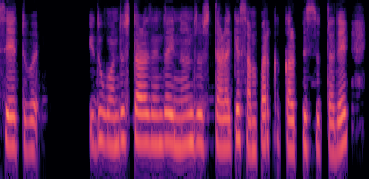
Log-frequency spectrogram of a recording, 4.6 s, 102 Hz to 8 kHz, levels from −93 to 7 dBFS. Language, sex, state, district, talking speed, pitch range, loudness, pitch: Kannada, female, Karnataka, Raichur, 105 wpm, 225-250 Hz, -29 LUFS, 240 Hz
